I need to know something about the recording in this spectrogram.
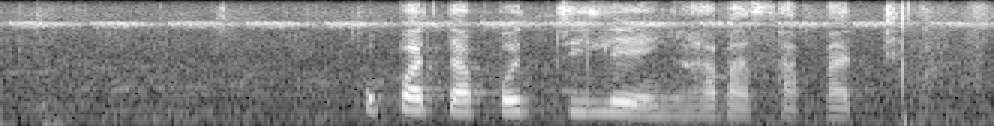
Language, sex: Southern Sotho, female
